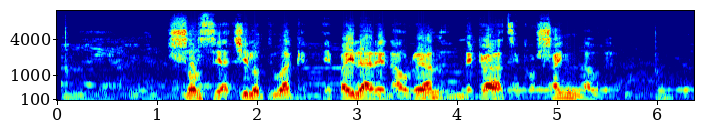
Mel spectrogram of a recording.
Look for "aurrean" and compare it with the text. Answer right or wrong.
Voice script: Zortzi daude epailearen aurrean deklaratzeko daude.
right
